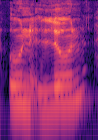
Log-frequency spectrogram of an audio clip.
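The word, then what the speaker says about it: Unge lovende: En danés eh, se escribe Ángel Vende, pero se pronuncia, según he consultado, Un Lun.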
